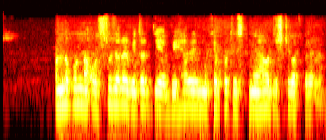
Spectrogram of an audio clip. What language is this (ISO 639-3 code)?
ben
